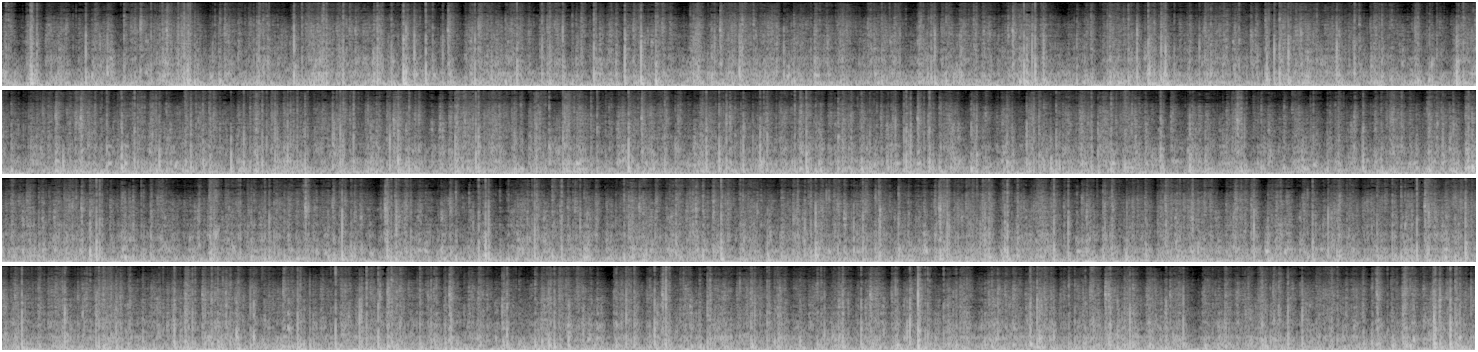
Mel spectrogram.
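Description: Rain falling on window glass: many small drop hits merging into a steady, even patter with a low rumble underneath.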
